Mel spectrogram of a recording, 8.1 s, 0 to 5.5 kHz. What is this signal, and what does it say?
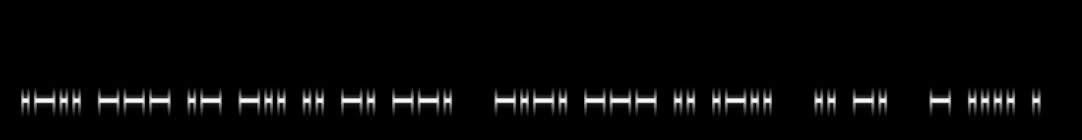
Morse code, heard as a keyed tone, about 25 wpm, 600 Hz. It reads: LOADING COIL IN THE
